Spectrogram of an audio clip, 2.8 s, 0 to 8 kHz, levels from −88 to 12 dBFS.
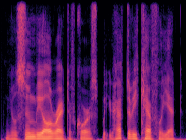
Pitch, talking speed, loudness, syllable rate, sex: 95 Hz, 300 wpm, -17 LUFS, 6.8 syllables/s, male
